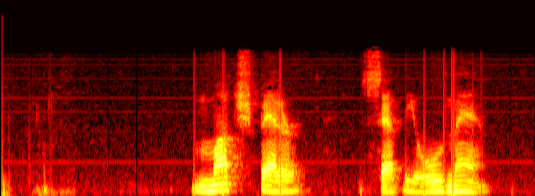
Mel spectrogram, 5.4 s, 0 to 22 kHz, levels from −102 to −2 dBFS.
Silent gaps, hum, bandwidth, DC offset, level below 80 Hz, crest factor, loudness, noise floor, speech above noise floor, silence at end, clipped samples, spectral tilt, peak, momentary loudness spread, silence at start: none; none; 7.2 kHz; under 0.1%; -48 dBFS; 20 dB; -20 LUFS; -67 dBFS; 48 dB; 0.45 s; under 0.1%; -8.5 dB/octave; -2 dBFS; 14 LU; 0.05 s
